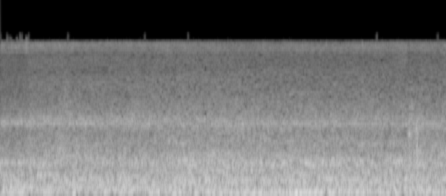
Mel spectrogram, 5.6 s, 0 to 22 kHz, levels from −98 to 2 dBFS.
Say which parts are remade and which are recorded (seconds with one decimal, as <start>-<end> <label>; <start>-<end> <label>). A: 0.0-5.6 recorded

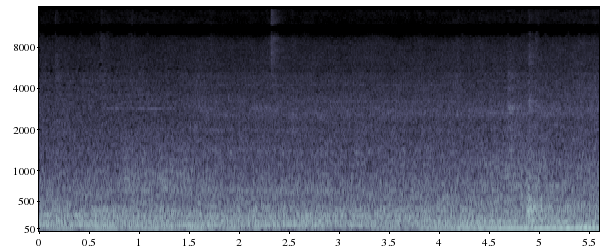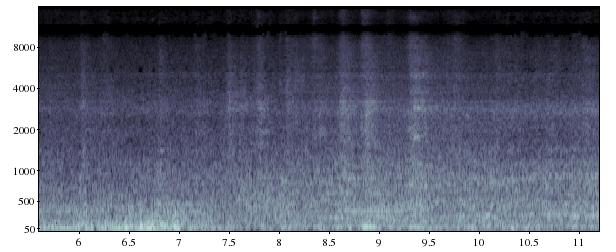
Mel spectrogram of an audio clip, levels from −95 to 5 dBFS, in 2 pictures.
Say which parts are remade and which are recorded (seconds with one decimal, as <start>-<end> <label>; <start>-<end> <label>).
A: 0.0-1.4 recorded; 1.4-4.2 remade; 4.2-5.4 recorded; 5.4-6.2 remade; 6.2-8.2 recorded; 8.2-10.2 remade; 10.2-11.2 recorded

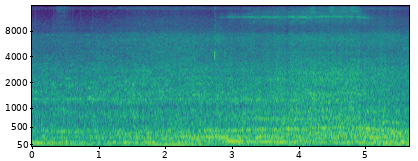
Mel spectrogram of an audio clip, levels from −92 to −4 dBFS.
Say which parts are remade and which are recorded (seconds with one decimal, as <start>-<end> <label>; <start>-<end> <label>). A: 0.0-3.3 recorded; 3.3-4.2 remade; 4.2-5.7 recorded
